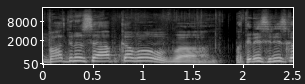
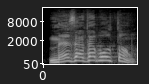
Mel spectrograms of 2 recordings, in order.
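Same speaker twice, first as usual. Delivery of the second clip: higher, indignant outburst; 5 semitones higher, faster than usual. Acted. Husband throwing wife's accusation back, indignant.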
